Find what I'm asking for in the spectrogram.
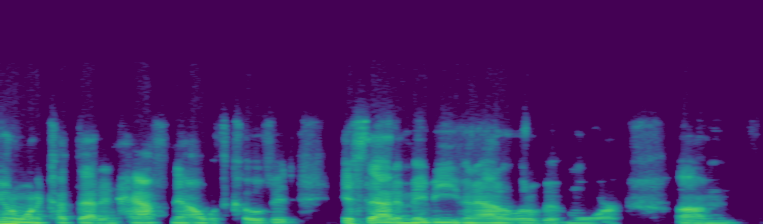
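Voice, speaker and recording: Against a quiet background, a man with an unremarkable speaking voice and a fairly low pitch talks at a moderate pace with fairly even intonation. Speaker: disaster relief organization representative. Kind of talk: presentation in an online meeting. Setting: video call.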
